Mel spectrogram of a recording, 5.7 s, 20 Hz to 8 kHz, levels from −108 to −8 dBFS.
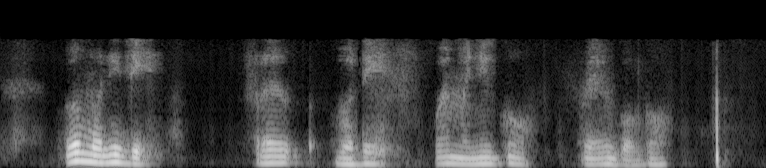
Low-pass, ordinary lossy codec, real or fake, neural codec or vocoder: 7.2 kHz; AAC, 16 kbps; fake; codec, 24 kHz, 0.9 kbps, DualCodec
